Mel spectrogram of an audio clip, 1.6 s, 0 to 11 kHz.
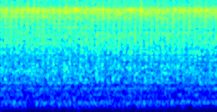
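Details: Toyota Wigo 2014 freshly overhauled engine; steady, even idle with smooth hum and no knocks, misses or rattles; engine sounds healthy.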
